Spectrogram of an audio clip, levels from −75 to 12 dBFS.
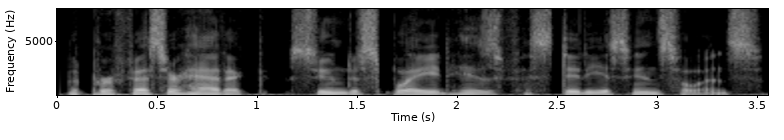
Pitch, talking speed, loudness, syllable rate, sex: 120 Hz, 135 wpm, -17 LUFS, 5.0 syllables/s, male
